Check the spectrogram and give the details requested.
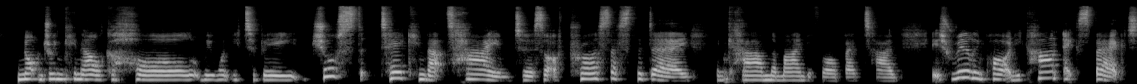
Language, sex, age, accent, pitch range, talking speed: English, female, 30-49, British, 190-240 Hz, 160 wpm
